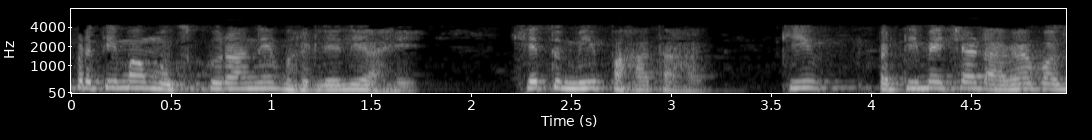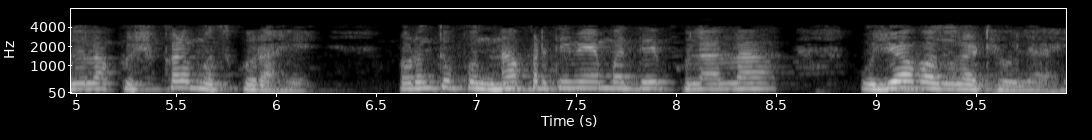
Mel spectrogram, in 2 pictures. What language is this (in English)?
Marathi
